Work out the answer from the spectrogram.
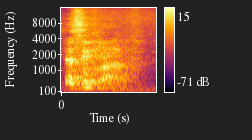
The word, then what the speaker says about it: Sieloff: So close. Sieloff. It is Sieloff.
